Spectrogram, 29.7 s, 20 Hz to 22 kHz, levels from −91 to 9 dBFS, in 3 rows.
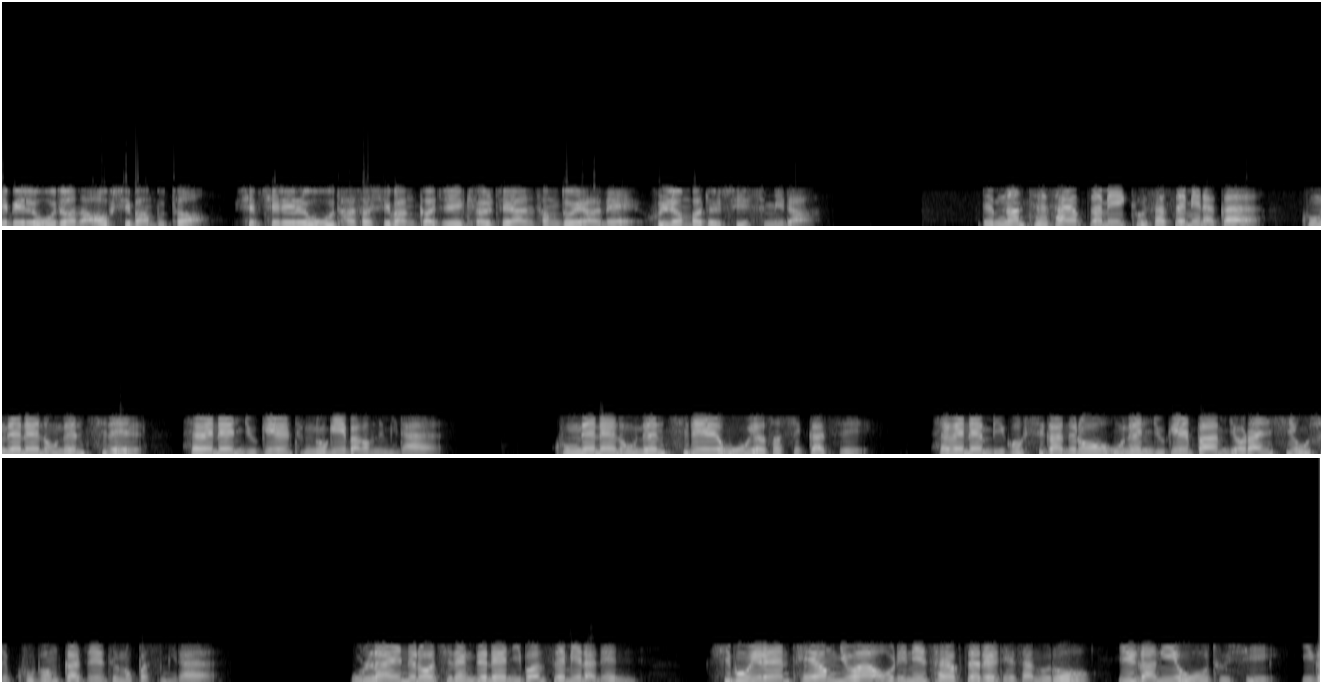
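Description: The speech comes over an ordinary G.711 telephone path, limited to the usual line band of about 300 Hz to 3.6 kHz, and no technical faults can be heard in it.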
